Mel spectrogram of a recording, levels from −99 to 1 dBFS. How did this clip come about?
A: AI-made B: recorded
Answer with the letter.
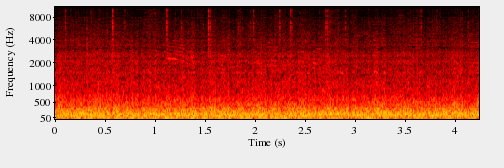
B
